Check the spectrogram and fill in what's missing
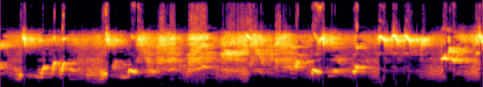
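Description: An Oriental magpie-robin sings varied, quick whistled phrases and chirps over a steady high insect drone that runs through the whole recording.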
